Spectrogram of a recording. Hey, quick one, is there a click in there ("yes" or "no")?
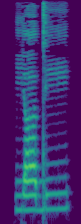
no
